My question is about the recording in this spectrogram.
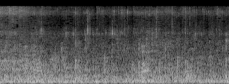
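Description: Chicken masala gravy cooking in a steel pressure pan on the stove while a ladle stirs it: a steady hiss with no distinct strokes.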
